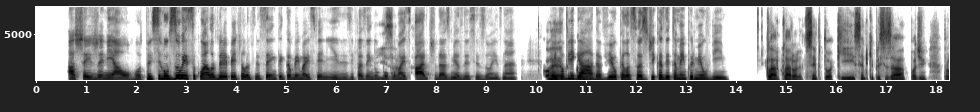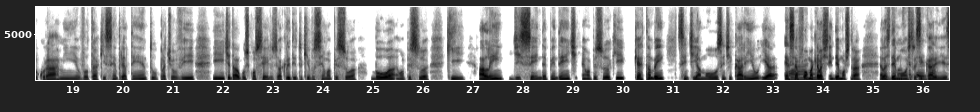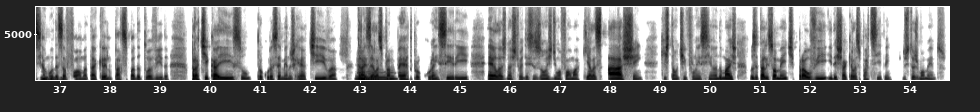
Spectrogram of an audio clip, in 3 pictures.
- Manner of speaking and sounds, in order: chuckle; tapping; laugh
- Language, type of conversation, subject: Portuguese, advice, Como posso parar de reagir automaticamente em discussões familiares?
